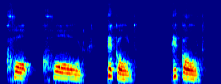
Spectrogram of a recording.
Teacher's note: This is like the word cold. The L has a little O sound.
